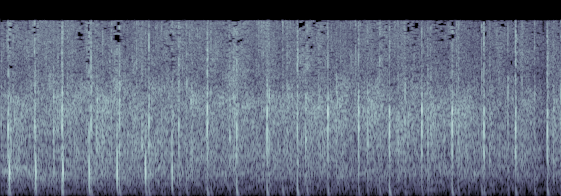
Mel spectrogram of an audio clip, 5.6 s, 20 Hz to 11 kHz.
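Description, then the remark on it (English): A church audience applauds together after a service to celebrate a couple's 30th wedding anniversary, a dense, steady wash of many hands clapping at once with sharper individual claps standing out, sustained at an even level for several seconds. “So, round of applause.”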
